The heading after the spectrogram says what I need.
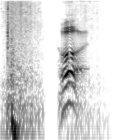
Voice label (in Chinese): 男嗨; renlei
